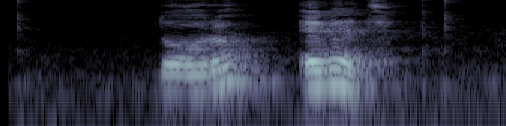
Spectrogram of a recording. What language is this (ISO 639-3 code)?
tur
